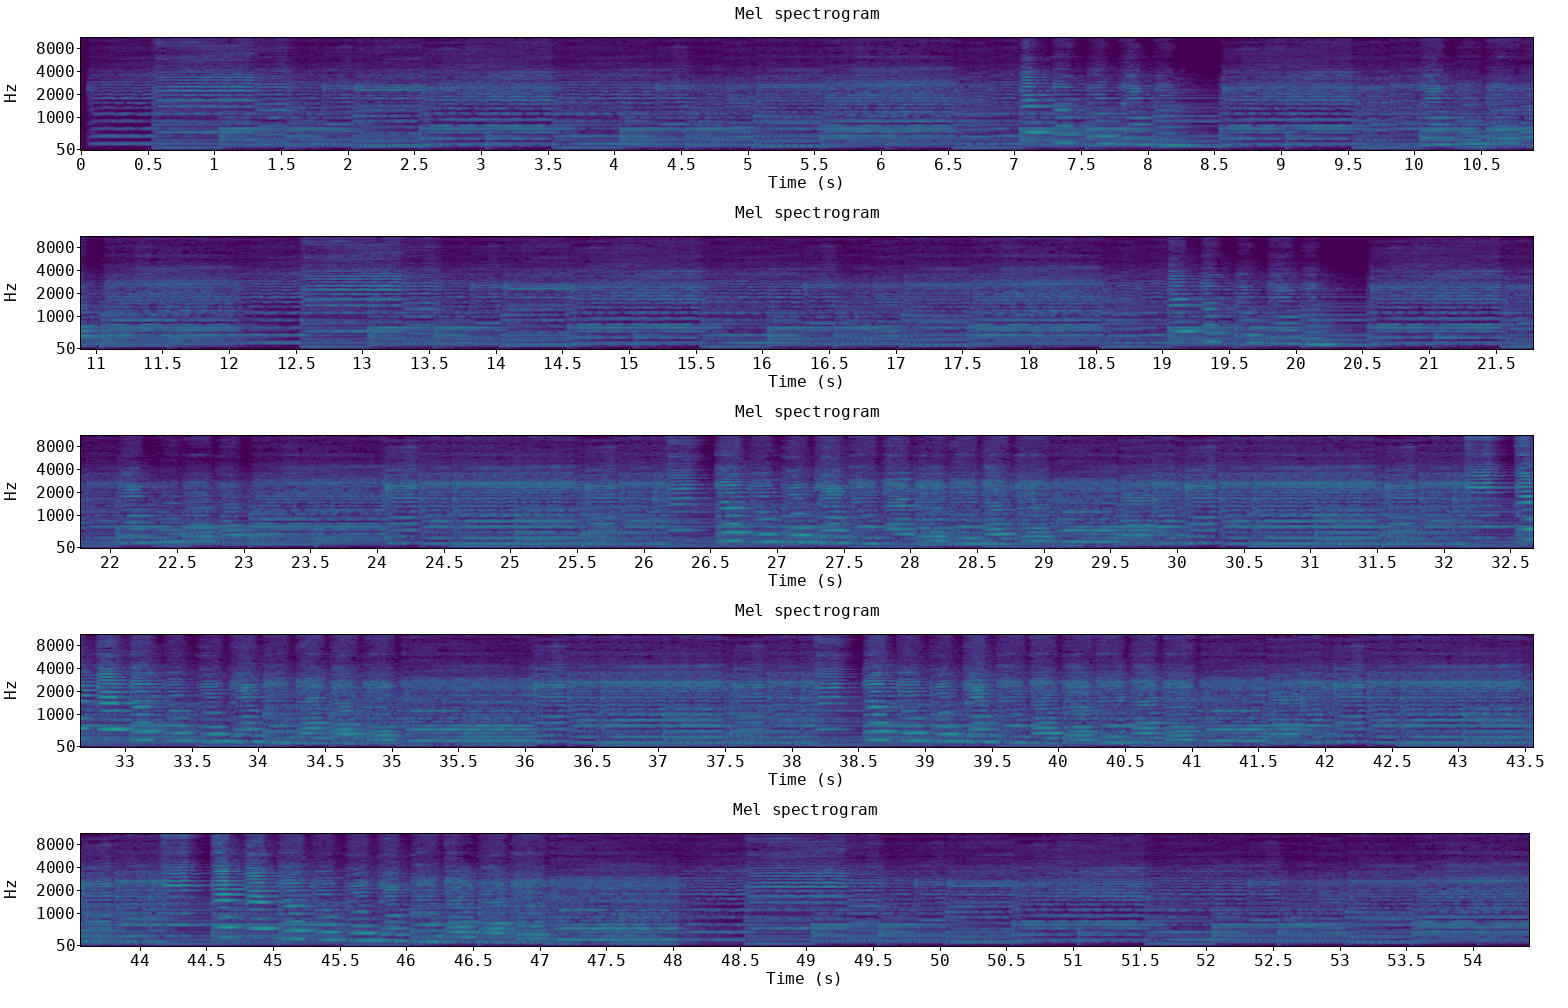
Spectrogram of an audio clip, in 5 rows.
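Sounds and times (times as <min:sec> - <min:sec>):
cello playing waltzes: 0:00.0 - 0:54.4.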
